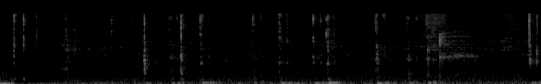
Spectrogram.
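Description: Quick irregular clicks of fingers typing on a computer keyboard to name a new folder, close and fairly quiet, with short pauses between bursts of keystrokes.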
